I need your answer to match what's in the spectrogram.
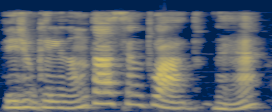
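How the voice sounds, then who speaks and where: A bright, clear-toned woman teacher walks children through a review lesson. She explains patiently, checks in often and draws out words to show where the stress falls. The recording sounds dull and lo-fi, like a home video. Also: medium pitch, lively intonation, fast talker.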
